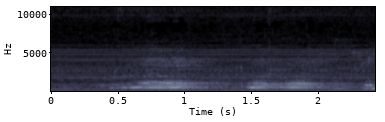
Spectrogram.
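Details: Distant howler monkeys in Costa Rica's western dry jungle give two rough, moaning roars, each swelling and fading over about a second.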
